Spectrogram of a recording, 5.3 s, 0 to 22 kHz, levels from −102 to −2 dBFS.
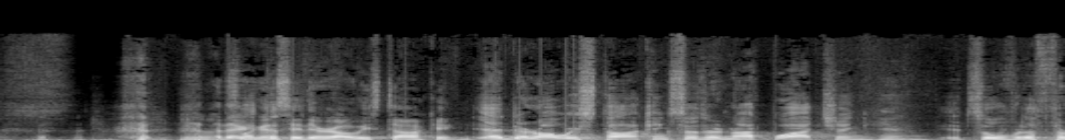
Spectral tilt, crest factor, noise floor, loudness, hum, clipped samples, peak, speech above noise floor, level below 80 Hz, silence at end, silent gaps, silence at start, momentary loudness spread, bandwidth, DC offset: -6.5 dB/octave; 14 dB; -43 dBFS; -21 LUFS; none; under 0.1%; -8 dBFS; 22 dB; -52 dBFS; 0 s; none; 0.15 s; 13 LU; 16.5 kHz; under 0.1%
